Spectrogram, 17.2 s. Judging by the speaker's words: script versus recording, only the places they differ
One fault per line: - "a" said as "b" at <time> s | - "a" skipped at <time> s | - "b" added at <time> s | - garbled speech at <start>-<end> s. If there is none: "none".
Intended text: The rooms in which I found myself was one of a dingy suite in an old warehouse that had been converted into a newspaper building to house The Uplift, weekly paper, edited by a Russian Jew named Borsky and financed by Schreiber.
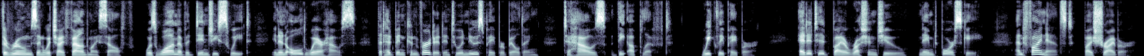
none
